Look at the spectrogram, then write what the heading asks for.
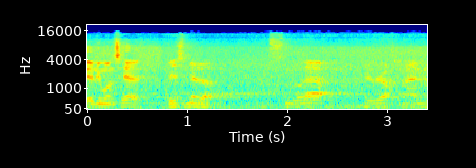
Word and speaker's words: Bismillah ar-Rahman ar-Rahim: Bismillah ar-Rahman ar-Rahim. Safe food. How do you say it? Bismillah.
